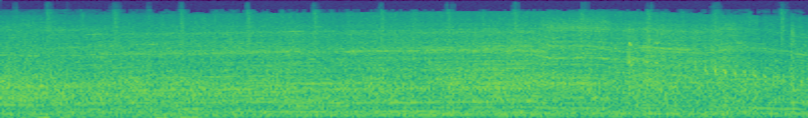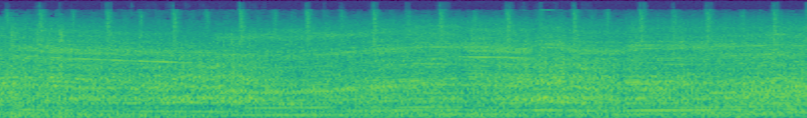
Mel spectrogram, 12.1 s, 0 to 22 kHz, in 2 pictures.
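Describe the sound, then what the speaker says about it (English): Mazda MX-5 race cars in the Assetto Corsa racing game, part of a multi-class race, produce a loud, continuous engine drone whose pitch rises and falls as the cars come closer, with no talking. "Oh, here comes the MX-5s!"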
